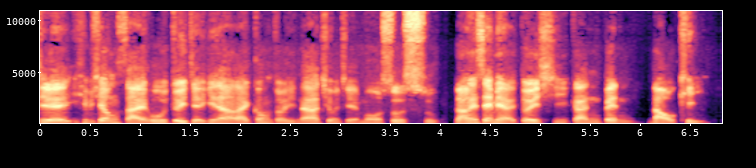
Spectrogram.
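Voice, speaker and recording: A man's voice: mid-range voice, expressive, moderate pace, no echo, soft background music. Taiwanese man in a dry, close discussion. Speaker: guest panelist. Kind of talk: conversational literary discussion.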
